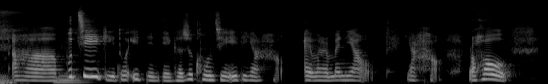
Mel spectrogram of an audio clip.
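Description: A woman of medium pitch speaks at a fairly quick pace with monotone, flat intonation. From Malaysia. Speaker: e-commerce employee. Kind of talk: casual chat.

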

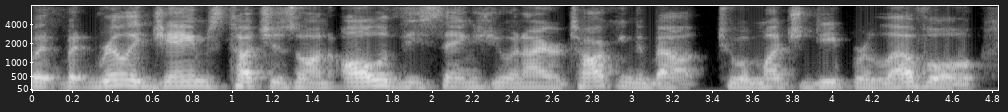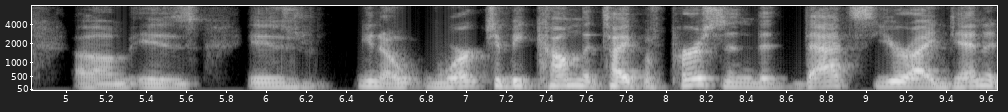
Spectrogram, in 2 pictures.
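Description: In an unremarkable speaking voice, a man talks at a fairly quick pace with fairly high pitch and ordinary pitch variation against a quiet background. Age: 40s. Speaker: author and performance coach. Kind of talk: interview conversation.

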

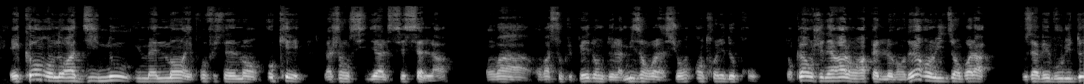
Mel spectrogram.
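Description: A man speaks fairly quickly at a fairly high pitch with ordinary pitch variation. His tone is dark and mellow. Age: 40s. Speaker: startup founder, former special forces soldier. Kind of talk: casual interview.

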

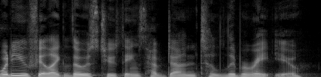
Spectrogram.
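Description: A woman speaks with a very deep, low pitch. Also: very clean recording, silent background. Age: 50s. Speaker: podcast host. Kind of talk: interview.

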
